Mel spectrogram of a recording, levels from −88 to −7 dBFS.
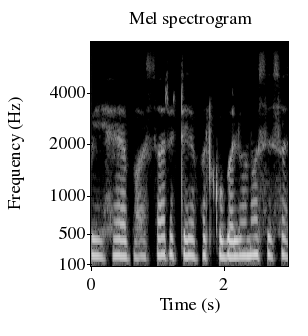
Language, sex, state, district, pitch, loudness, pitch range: Hindi, female, Bihar, Jamui, 220 Hz, -28 LUFS, 210-225 Hz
